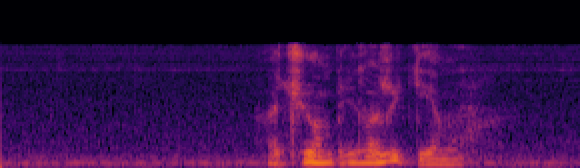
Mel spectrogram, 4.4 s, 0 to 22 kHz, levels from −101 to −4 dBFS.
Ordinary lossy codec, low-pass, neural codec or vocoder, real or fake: AAC, 48 kbps; 7.2 kHz; none; real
